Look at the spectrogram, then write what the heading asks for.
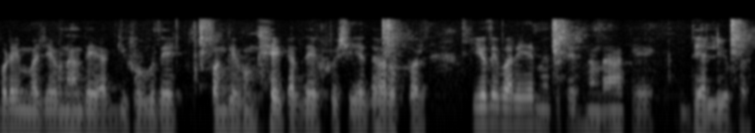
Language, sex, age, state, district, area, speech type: Dogri, male, 18-30, Jammu and Kashmir, Udhampur, rural, spontaneous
